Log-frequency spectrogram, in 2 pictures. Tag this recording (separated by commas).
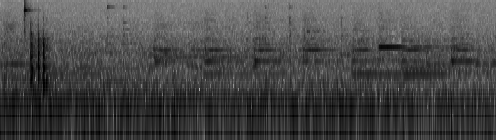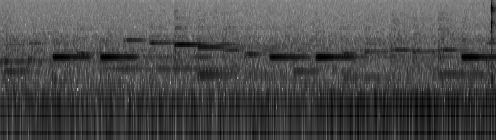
Music, inside a small room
